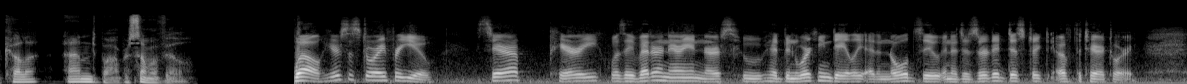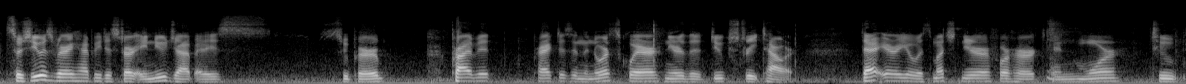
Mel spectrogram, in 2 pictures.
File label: missouri, dialects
